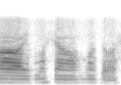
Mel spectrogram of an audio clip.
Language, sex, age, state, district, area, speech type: Kashmiri, male, 30-45, Jammu and Kashmir, Ganderbal, rural, conversation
